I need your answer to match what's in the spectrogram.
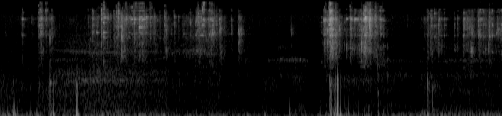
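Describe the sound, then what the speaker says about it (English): Keys jingle and clink in a pocket, with scattered metallic jangles and a sharper rattle near the middle, fairly quiet and close, no talking. "I don't know where these keys go to"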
